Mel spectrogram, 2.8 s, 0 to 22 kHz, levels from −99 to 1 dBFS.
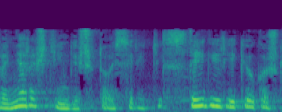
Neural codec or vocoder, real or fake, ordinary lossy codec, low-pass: none; real; MP3, 32 kbps; 7.2 kHz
